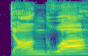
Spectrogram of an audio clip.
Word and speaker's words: donghua: show on on netflix it is a dongwa i believe it's how it's pronounced which essentially is the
